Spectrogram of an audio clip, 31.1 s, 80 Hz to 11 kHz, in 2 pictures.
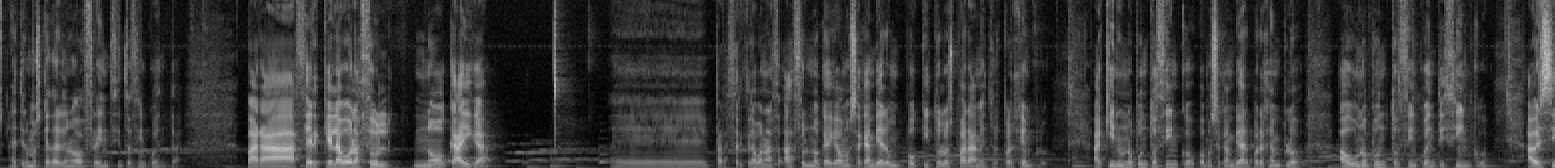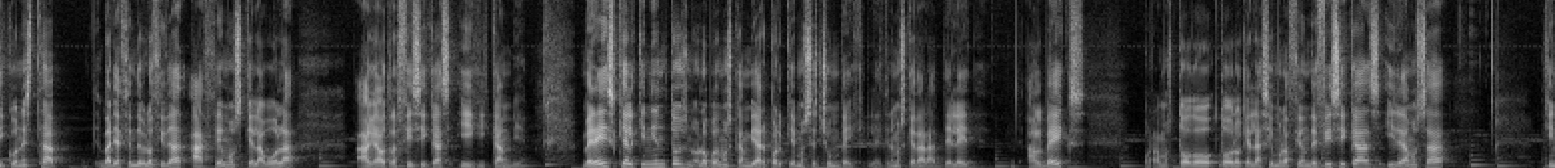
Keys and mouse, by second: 1.9 click, 5.9-8.0 drag, 10.4-18.8 drag, 14.1 KP_5, 26.2 click, 29.8 click, 30.2-31.1 drag.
